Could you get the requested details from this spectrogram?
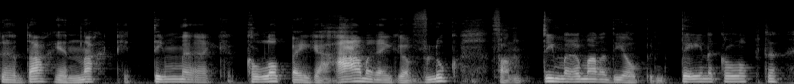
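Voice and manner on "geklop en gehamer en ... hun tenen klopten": ordinary delivery, nothing marked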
